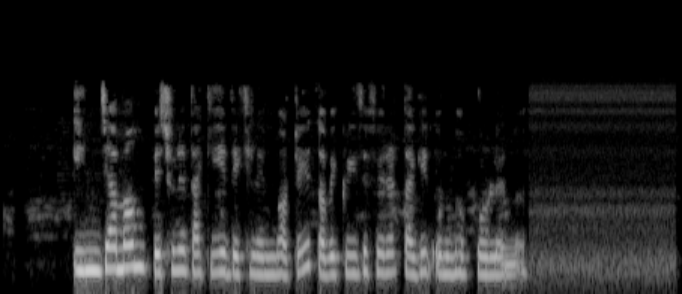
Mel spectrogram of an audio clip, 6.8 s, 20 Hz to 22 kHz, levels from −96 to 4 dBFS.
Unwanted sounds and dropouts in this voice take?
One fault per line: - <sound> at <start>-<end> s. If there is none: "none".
none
